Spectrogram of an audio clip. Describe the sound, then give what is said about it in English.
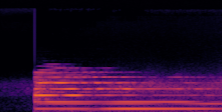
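A single deep church bell sound effect tolls after a brief quiet moment, its rich, ringing overtones lingering loud and steady as the strike slowly hums on. “Can you add like sound effects, like a church bell and like spooky music?”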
